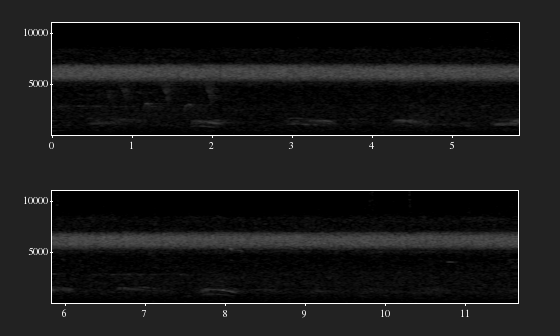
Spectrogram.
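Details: Lesser whistling duck giving faint, thin whistled calls, each a short rising-then-falling slur, repeated roughly every second across the recording, half-buried under a steady high insect-like hiss.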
